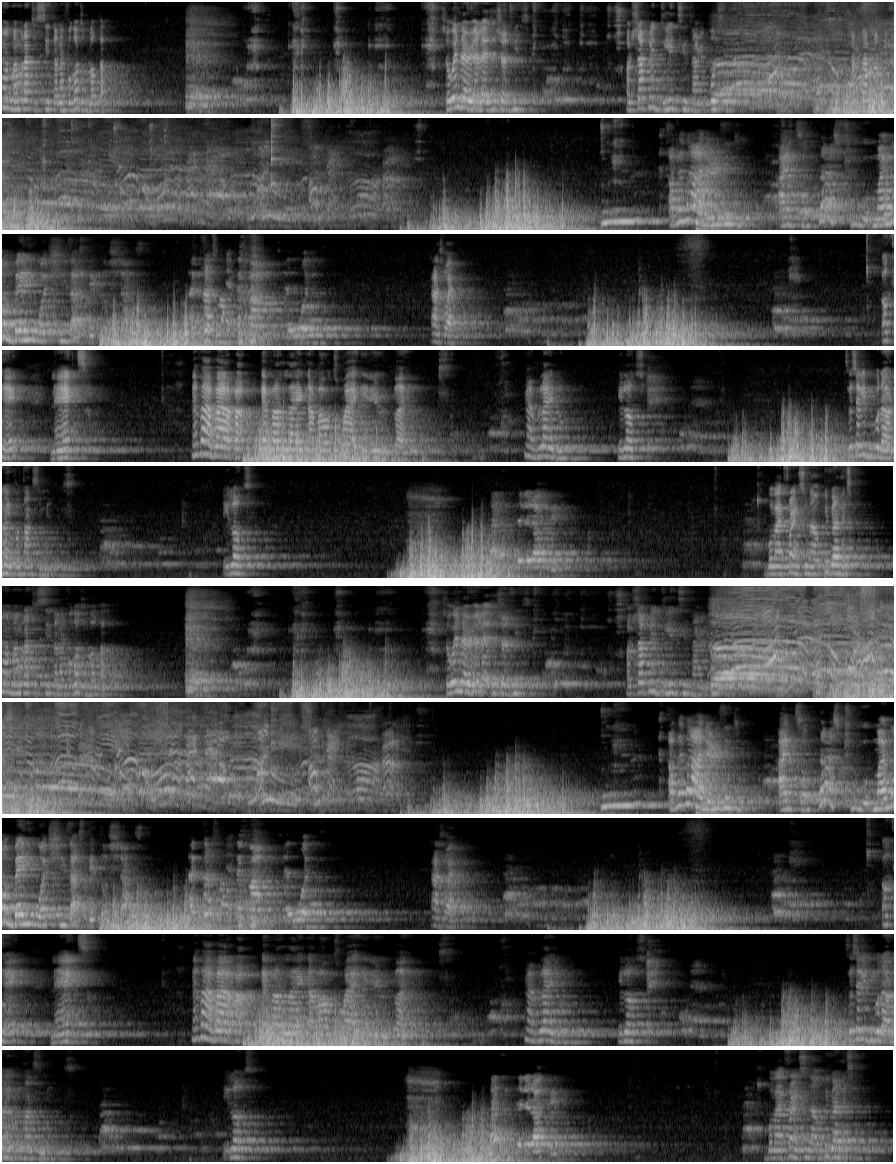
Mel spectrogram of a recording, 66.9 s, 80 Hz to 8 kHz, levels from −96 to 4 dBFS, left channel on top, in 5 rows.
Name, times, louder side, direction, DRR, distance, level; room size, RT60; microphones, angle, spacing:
voice 1, 0.0-1.6 3.6-3.9 4.2-5.9 6.3-8.3 9.2-11.0 12.4-14.3 15.1-15.2 15.8-15.9 17.4-17.9 19.5-21.9 24.9-25.0 28.2-30.7 33.2-33.7 35.5-37.3 38.6-38.7 40.0-40.4 40.9-41.5 43.0-46.3 46.7-46.8 48.0-48.6 49.4-49.8 51.0-54.3 56.8-57.3 59.3-60.9 65.0-66.3, left 2 dB, 70° left, 6 dB, 0.9 m, -31 dB
voice 2, 2.7-3.8 8.2-8.8 11.6-11.8 12.2-12.5 14.7-15.4 18.7-19.0 22.4-23.0 23.4-28.7 29.6-29.7 30.1-30.7 31.0-31.7 34.3-35.6 38.3-38.9 47.4-47.7 49.8-50.0 50.3-51.0 55.0-55.7 59.6-60.1 60.8-61.9 64.6-64.9, right 2 dB, 50° right, -1 dB, 0.9 m, -36 dB
sound 1, 10.6-19.4, right 6 dB, 75° right, 0.6 m, -34 dB
18.5 x 8.8 x 2.7 m, 2.2 s
head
